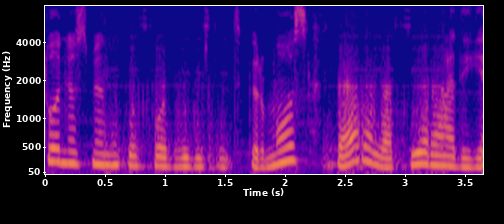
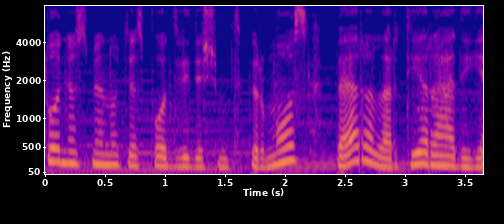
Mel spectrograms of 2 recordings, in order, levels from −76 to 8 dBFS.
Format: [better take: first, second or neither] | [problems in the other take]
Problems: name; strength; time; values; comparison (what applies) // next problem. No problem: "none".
second | noise reduction (neural separator model SepFormer DNS4)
